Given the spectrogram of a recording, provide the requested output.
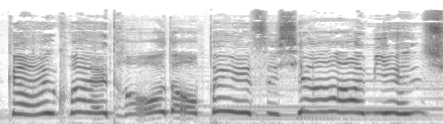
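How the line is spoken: Tearful shouting crowd. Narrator (Chinese): 一群人带着哭腔喊

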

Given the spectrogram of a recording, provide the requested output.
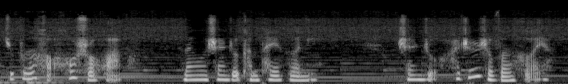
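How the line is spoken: Inner mutter. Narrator (Chinese): 百灵在心里嘀咕着

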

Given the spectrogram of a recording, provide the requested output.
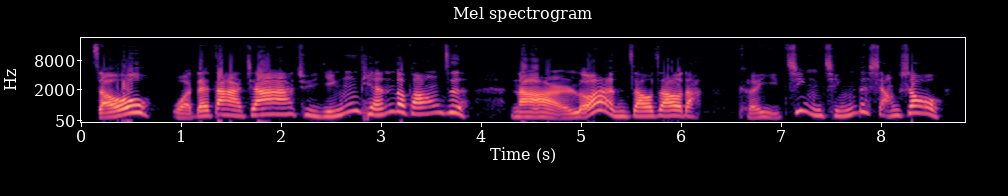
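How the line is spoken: Loud shouting. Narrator (Chinese): 涂完 大声的喊道

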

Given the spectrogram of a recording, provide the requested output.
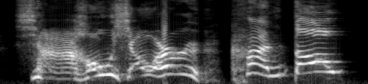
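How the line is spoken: Thunderous roar. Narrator (Chinese): 晴天霹雳一声吼

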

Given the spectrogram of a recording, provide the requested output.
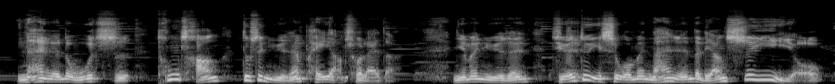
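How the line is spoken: Laughing scolding. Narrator (Chinese): 罗罗笑着骂

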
